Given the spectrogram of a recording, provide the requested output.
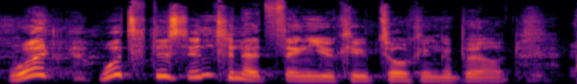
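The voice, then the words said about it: Imitates another person's voice. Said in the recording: “I sounded like my mom.”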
